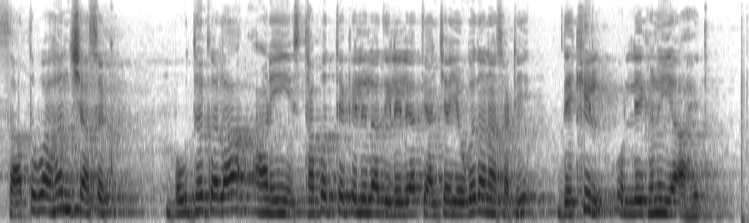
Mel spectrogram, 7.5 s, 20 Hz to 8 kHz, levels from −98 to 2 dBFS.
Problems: none marked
